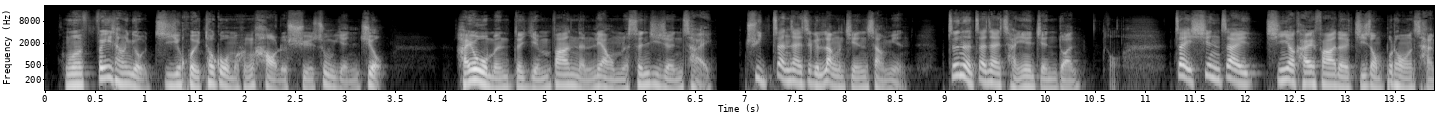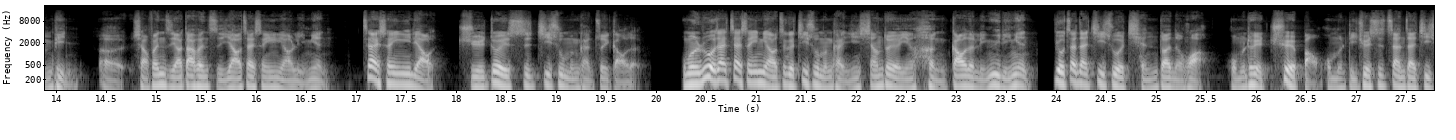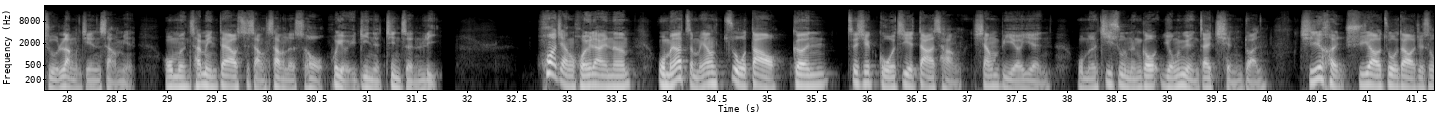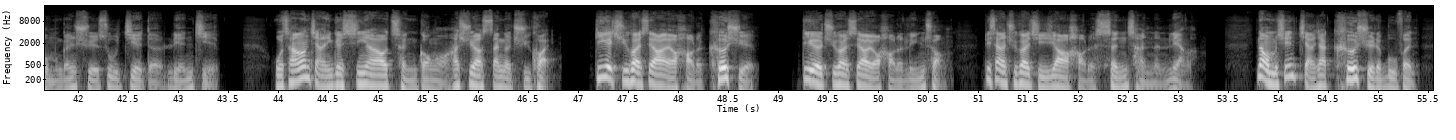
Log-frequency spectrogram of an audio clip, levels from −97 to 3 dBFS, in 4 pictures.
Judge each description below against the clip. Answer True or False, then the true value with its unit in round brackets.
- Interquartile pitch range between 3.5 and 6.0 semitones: True (5.2 semitones)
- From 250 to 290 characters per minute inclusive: False (325 characters per minute)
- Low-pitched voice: True (125 Hz)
